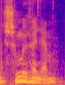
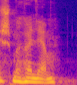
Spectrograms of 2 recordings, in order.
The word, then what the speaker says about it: Шмигалем: Тому завдяки Зеленському у нас тепер новий, трошки старіший з віком склад кабінету міністрів на чолі з Денисом Шмигалем чи Шмигалем здається Шмигалем. Наголоси це важливо.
